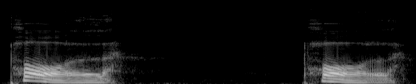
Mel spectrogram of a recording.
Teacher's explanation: when it comes at the end of a word or before a consonant, to make the L sound, we move the back of the tongue up towards the roof of the mouth · Term: different L sounds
